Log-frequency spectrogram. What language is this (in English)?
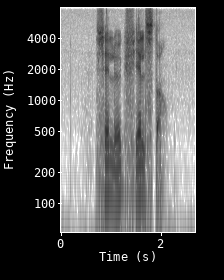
Norwegian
